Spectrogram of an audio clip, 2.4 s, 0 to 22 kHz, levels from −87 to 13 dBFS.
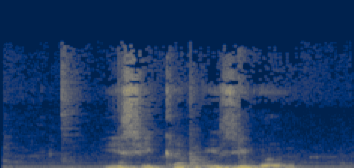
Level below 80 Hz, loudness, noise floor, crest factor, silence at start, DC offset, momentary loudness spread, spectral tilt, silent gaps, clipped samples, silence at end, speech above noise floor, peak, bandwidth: -48 dBFS; -21 LUFS; -44 dBFS; 16 dB; 0.05 s; under 0.1%; 22 LU; -5.5 dB/octave; none; under 0.1%; 0.35 s; 23 dB; -8 dBFS; 16.5 kHz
